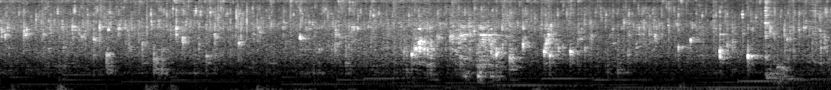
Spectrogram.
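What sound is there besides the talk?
jackfruit pieces frying in hot coconut oil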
